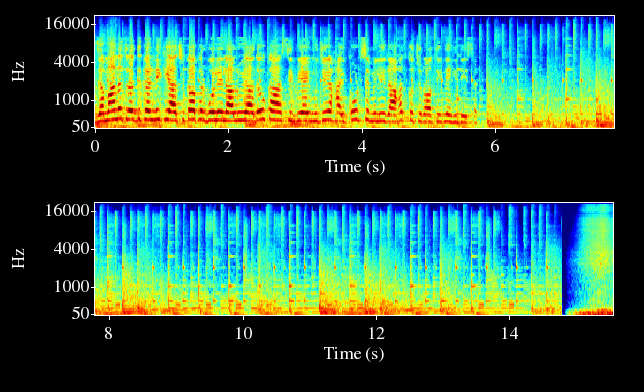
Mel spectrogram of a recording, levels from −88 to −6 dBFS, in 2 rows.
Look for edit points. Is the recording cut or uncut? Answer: cut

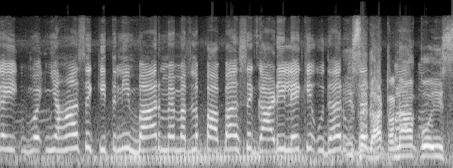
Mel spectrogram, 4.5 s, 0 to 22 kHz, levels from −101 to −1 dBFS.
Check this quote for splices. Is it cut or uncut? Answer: cut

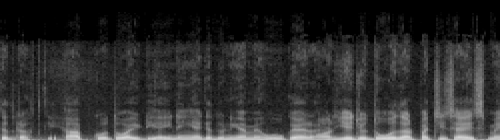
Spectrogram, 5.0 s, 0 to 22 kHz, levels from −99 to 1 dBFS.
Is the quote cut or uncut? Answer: cut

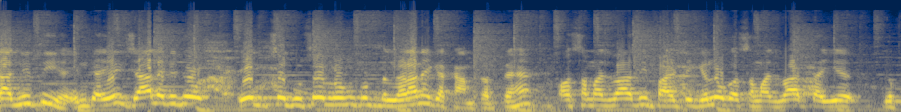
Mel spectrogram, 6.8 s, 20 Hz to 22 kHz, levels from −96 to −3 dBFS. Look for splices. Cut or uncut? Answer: uncut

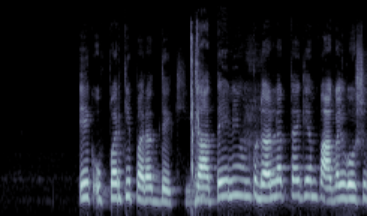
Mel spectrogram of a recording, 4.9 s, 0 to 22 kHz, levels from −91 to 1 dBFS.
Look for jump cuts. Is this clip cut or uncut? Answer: cut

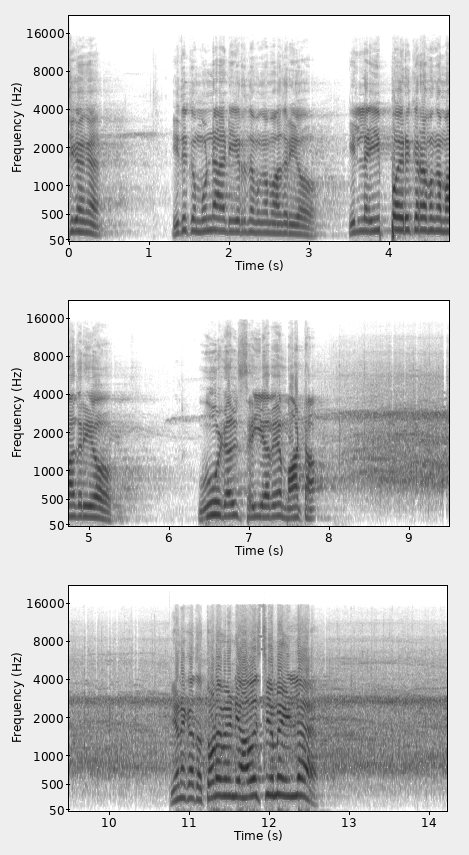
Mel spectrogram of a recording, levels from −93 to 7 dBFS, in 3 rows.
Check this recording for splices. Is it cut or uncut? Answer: cut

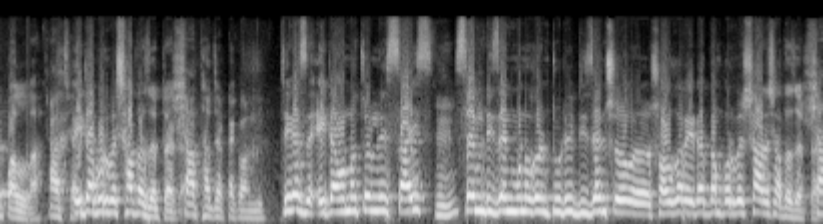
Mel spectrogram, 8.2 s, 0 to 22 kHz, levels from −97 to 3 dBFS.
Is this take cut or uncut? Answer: uncut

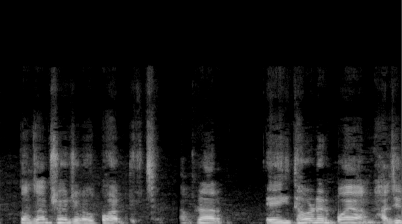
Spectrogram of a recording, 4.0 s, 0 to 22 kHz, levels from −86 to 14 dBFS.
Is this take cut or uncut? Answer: cut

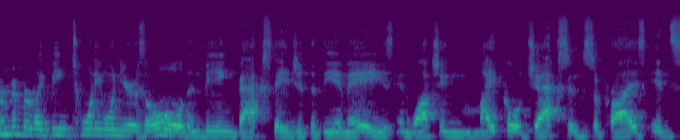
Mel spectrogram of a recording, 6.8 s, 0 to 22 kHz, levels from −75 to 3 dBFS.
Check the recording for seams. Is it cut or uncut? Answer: uncut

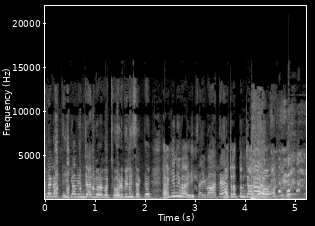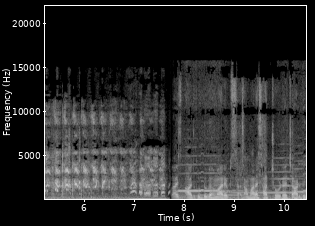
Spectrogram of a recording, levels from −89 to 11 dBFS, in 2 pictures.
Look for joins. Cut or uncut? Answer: cut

